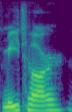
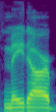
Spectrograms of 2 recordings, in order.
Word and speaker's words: METAR: And it's generally pronounced METAR. Some people will pronounce METAR, but I've always heard it as METAR, and I think Krikor has the same. I've heard METAR as well. Okay. So either one of those two is fine.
